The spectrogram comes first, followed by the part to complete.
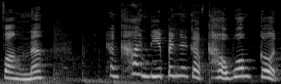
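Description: Woman doing a bossy young game rebel, super high voice, confident n teasing, bit of music behind. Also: brisk. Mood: sardonic. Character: bossy, sardonic young female rebel leader. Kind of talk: Thai fan dub of a video game.

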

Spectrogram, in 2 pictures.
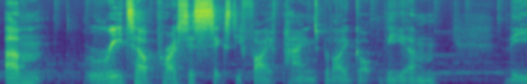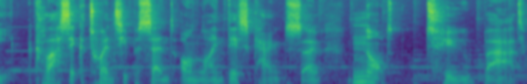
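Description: Slow-talking man with a cold. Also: low voice, a bit bright, soft background music. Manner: chatty and self-deprecating, with fillers. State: has a cold. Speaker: board game channel host. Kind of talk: casual unboxing commentary. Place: indoors at a table.

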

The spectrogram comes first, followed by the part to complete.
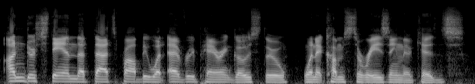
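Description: A young man reacting to a game as a streamer, expressive, slangy and casual, close on the mic. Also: lowish voice, a little fast, clean tone, no room sound. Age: young adult. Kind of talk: excited casual gameplay reaction. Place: small room at home, indoors. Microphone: close microphone on boom arm.

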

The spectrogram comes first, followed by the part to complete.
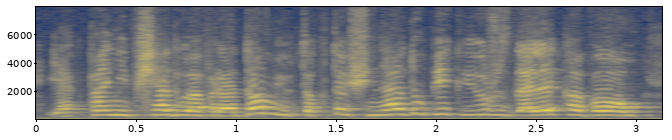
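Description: An actress playing an eager, chatty, warm-hearted young woman in a radio play, lively and girlish. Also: high-pitched, quick pace.

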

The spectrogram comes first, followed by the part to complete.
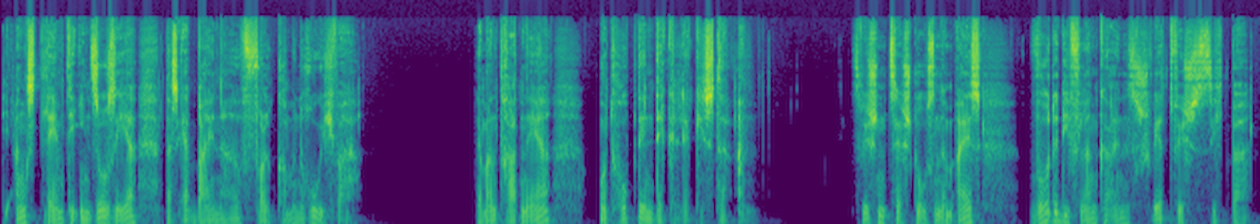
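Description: A man's voice: sits low, sing-song, measured pace, creaky, breathy edge, dry recording, clean studio sound. A man narrating a suspense novel as an audiobook, reading from a script. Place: close, dry studio recording.

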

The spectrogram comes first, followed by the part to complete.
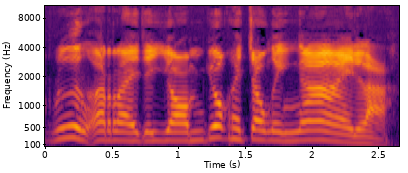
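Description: A man's voice: high voice, lively intonation, a little fast, a bit bright, clear, resonant tone, no echo, clean studio sound. A man voicing a brave, wily turtle with a confident, teasing manner in a children's fable. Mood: defiant, firm. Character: brave, wily, unflappable turtle who outsmarts bullies. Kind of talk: children's animal fable character acting.

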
